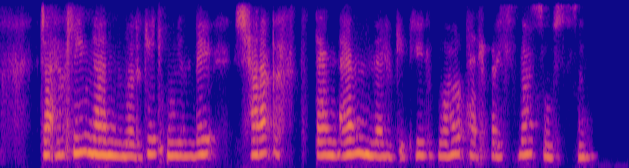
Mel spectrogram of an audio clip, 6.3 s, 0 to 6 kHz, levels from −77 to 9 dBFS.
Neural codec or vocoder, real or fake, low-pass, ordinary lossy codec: codec, 16 kHz, 1 kbps, FreqCodec, smaller model; fake; 5.4 kHz; Opus, 16 kbps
